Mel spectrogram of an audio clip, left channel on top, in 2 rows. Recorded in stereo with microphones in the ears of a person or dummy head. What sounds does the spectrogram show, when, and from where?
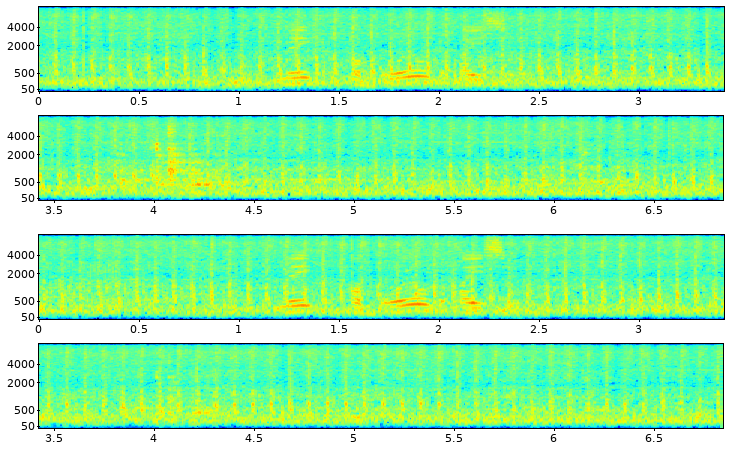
1.2 s a man speaking: 25° right (ahead or behind)
3.8 s a sliding door: 40° left (ahead or behind)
